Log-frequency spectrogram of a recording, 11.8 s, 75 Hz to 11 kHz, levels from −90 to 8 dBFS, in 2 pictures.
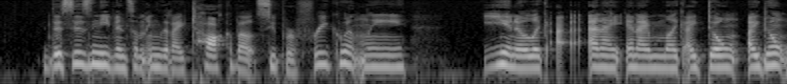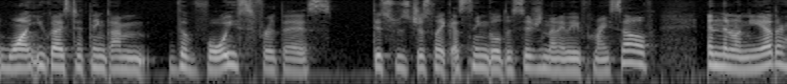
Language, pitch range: English, 185-230 Hz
